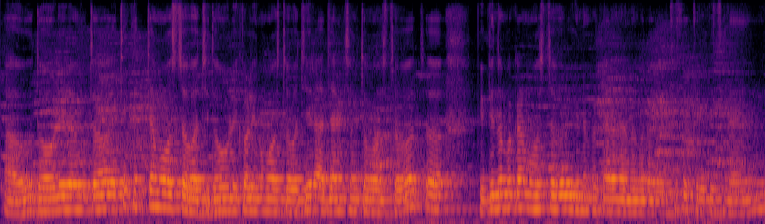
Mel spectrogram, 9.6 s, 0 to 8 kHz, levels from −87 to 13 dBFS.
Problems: constant background noise, continuous background conversations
